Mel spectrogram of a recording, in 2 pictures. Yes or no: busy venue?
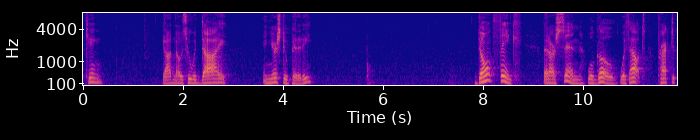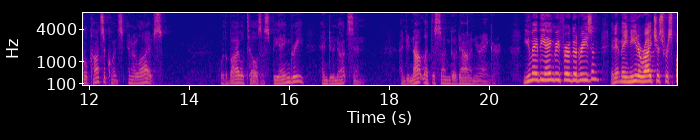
no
